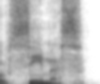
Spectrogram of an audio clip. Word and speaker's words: Seamus: And so then today, now I'm going to spell out this guy's name, and I want you to tell me how you would pronounce it, okay? – Okay. – S-E-A-M-U-S. – Seamus. – Oh, son of it's a... It's an Irish name.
